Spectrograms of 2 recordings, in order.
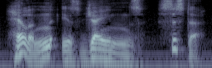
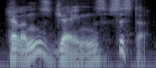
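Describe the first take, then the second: First: It is said slowly and carefully. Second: It is said fast, conversationally.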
